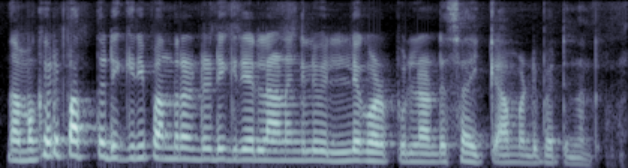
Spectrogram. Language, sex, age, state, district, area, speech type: Malayalam, male, 45-60, Kerala, Kasaragod, rural, spontaneous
